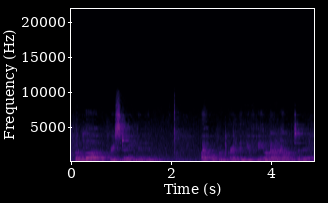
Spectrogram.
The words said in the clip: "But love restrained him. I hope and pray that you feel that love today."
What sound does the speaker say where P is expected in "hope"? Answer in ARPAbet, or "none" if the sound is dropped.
F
